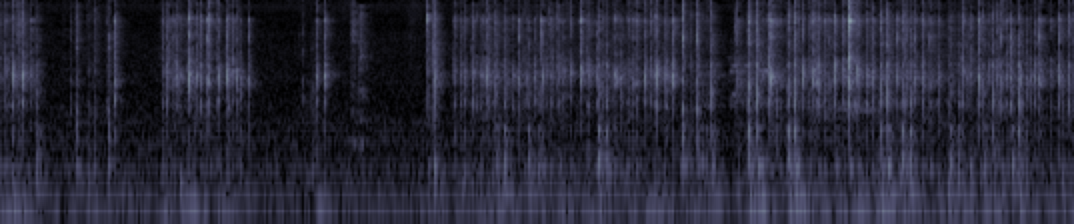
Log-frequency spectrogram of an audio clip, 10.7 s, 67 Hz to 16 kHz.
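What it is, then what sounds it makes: Plastic mechanical keyboard being typed on. A compact VGN X68 mechanical keyboard, with purple and mint plastic keycaps on a hollow plastic case, is typed on quickly with the fingertips of both hands. It makes dense, rapid, short clacky key strikes with a bright, crisp tone, easing briefly to a quieter patch early on before the fast typing picks back up.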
